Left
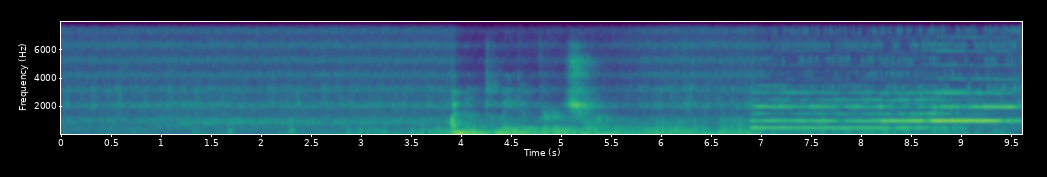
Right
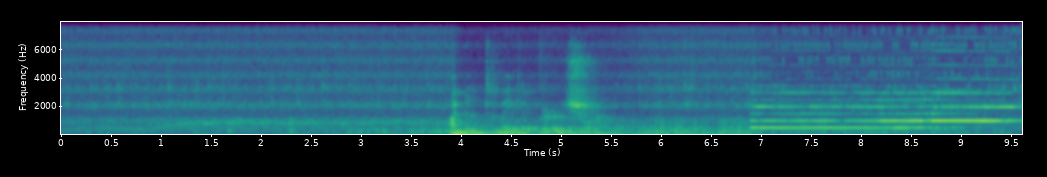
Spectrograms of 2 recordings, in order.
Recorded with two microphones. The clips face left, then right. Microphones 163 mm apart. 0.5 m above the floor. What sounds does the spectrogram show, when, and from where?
3.9 s a man speaking: 25° right (ahead or behind), 1.6 m
6.9 s a flute: 80° right, 3 m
